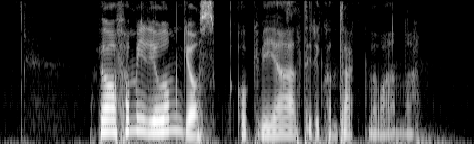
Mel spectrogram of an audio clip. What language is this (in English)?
Swedish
